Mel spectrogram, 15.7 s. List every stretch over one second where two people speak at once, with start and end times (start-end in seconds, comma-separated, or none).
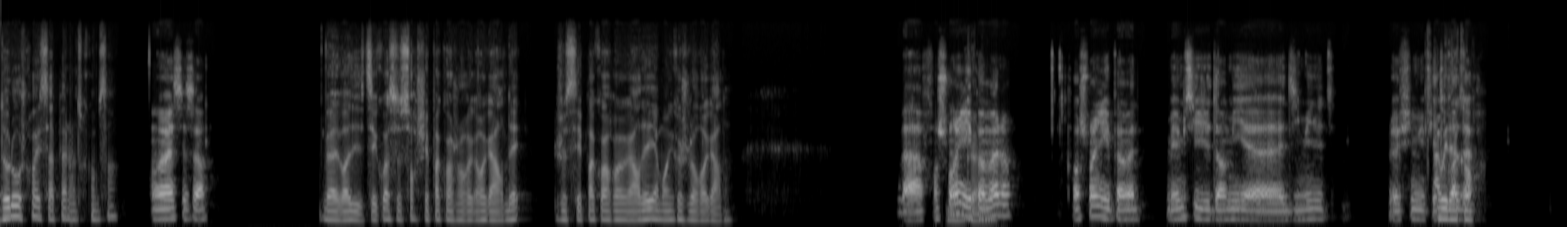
none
